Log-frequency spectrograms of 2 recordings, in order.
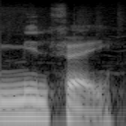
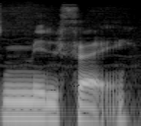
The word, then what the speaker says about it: millefeuille: sound in there, because it seems like it's not that hard, millefeuille. But then when you try to actually make the sounds, there's like a little lilt in there that's very slight, but most people can't quite get if you haven't spoken a French-like language before.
